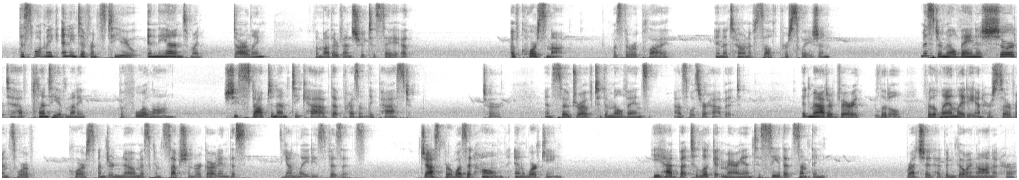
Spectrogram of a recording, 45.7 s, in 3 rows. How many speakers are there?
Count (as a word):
one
